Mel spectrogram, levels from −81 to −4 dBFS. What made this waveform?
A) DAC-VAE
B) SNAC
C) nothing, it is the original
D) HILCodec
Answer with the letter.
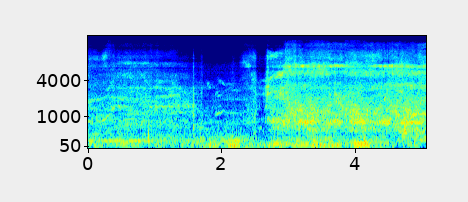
A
